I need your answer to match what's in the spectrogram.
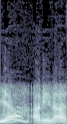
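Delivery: cracking voice. A caller, asked if he is a nervous dude, voice cracking. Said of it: "His voice cracked".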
